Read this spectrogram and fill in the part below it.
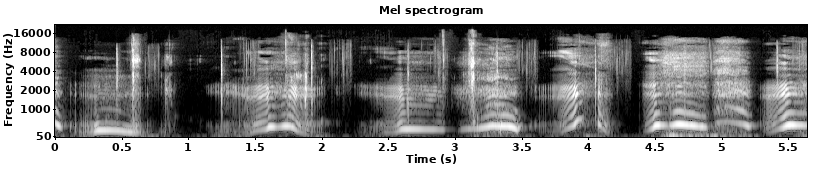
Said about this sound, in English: You're breathing hard.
